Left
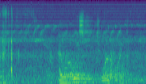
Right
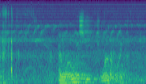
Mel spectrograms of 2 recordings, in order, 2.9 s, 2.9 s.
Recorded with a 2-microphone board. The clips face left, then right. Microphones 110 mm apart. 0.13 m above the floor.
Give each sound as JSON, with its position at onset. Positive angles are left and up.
{"t": 1.2, "sound": "a man speaking", "side_deg": -55, "distance_m": 3.0}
